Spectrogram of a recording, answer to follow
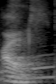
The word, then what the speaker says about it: IELTS: So your answer is IELTS।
